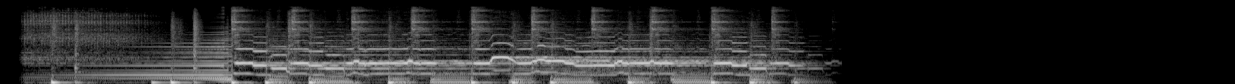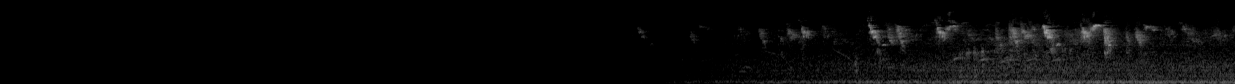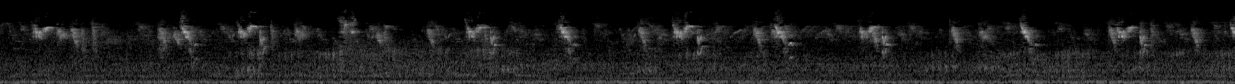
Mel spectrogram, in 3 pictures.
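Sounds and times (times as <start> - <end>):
small birds chirping: 18.6 - 37.0.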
